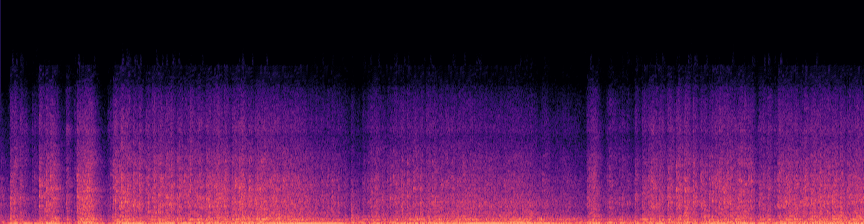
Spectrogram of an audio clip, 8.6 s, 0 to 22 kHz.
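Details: First start of a freshly rebuilt 5.3 V8 in a 260Z, 80 psi oil pressure: loud V8 hunting unevenly, with a heavy lumpy lope, irregular pops and stumbles, and no steady idle; misfire, cause unconfirmed, to be checked with HP Tuners.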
